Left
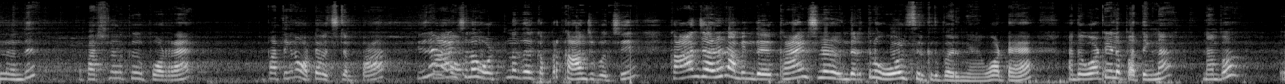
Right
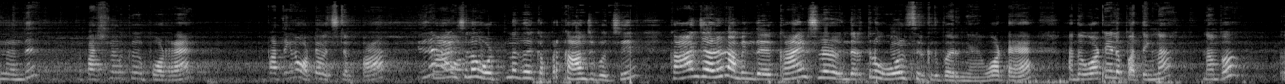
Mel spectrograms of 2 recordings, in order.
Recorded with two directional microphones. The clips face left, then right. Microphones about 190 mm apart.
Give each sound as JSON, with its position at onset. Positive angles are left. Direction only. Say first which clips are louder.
{"t": 0.0, "sound": "a woman's voice", "louder": "left 7 dB", "side_deg": 35}
{"t": 4.7, "sound": "a woman's voice", "louder": "right 3 dB", "side_deg": 0}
